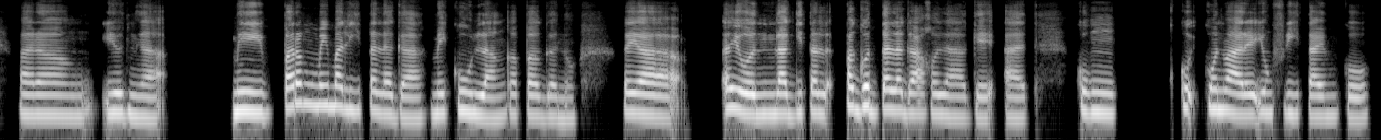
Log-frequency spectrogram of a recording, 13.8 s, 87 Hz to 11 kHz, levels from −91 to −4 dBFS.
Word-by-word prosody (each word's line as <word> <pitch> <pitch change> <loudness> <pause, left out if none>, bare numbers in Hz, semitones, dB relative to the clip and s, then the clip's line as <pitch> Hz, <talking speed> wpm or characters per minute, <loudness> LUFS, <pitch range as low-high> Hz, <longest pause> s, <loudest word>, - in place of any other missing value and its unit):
parang 210 +1 -3
'yon 220 0 +1 0.2
nga, 190 -1 -4 0.7
may 230 -1 +4 0.2
parang 300 +3 +5
may 290 0 +2
mali 250 -4 0
talaga, 200 -5 -2
may 220 +1 -3
kulang 210 -4 0
kapag 205 -2 -3
ano. 185 0 -9 0.4
Kaya 210 -3 +3 0.5
ayun, 215 -4 +4
lagi 215 0 +2
tal 225 -1 0 0.2
pagod 275 -2 +6
talaga 240 -2 +2
ako 215 0 -3
lagi 195 -2 -5
at 185 0 -4 0.5
kung 225 -2 0 0.6
ku - - -1 0.2
kunwari 230 -4 +3
yung 230 - -2
free 220 -2 -7
time 200 -1 -2
ko, 190 0 -4
215 Hz, 120 wpm, -19 LUFS, 205-230 Hz, 0.7 s, pagod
